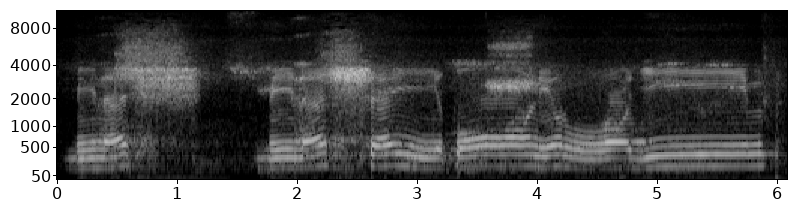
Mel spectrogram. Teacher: huruf Sya diperjelas Sya ada tersebarnya udara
